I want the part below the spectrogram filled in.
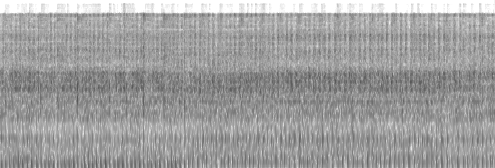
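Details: Yamaha RX King two-stroke, first start after repairing a holed piston blamed on too-tight compression, with the head compression modified: crisp, even popping at a steady idle with a loud, raspy exhaust and no knocks or rattles. Runs clean.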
